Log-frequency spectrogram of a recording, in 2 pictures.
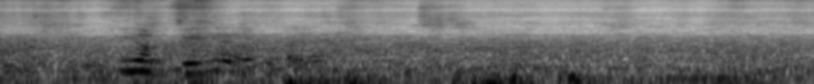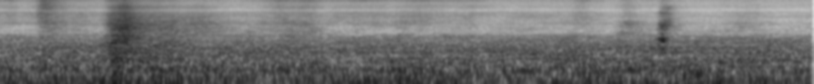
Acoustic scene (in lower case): residential area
